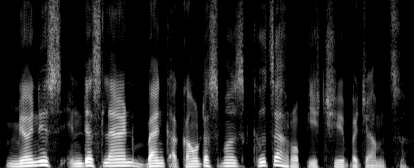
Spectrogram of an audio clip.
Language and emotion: Kashmiri, neutral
